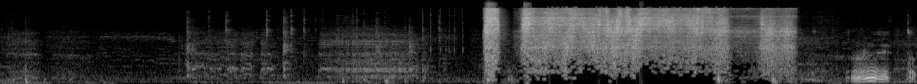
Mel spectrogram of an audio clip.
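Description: Compressed air blasts across a Hermes Rocket typewriter during servicing, a loud steady hiss that cuts in abruptly after quieter handling noises and runs several seconds before breaking into shorter bursts.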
